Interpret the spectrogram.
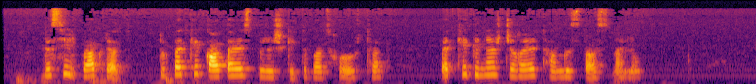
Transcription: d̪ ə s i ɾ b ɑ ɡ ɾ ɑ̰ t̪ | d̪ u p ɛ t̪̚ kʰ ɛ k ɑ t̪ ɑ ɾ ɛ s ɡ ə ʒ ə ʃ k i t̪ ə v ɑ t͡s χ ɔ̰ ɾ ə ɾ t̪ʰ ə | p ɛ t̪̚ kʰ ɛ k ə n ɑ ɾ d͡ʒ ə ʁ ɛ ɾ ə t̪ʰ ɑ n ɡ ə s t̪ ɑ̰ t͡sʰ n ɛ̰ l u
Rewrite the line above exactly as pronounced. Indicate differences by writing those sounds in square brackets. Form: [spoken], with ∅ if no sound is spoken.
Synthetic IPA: d̪ ə s i ɾ b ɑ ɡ ɾ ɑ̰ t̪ | d̪ u p ɛ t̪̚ kʰ ɛ k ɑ t̪ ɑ ɾ ɛ s [b] ə ʒ ə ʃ k i t̪ ə v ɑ t͡s χ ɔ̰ ɾ ə ɾ t̪ʰ ə | p ɛ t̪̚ kʰ ɛ [ɡ] ə n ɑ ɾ d͡ʒ ə ʁ ɛ ɾ ə t̪ʰ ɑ [ŋ] ɡ ə s t̪ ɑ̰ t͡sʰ n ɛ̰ l u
